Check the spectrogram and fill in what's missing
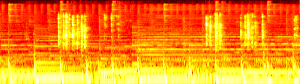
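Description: Rapid, uneven keystrokes clatter on a computer keyboard while Django code is typed for an e-commerce site, close and clear over a steady low background hum.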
